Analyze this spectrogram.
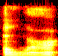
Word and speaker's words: hour: So we say in standard English an hour and not a hour okay so in creole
